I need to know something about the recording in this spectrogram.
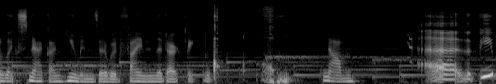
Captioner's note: nom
